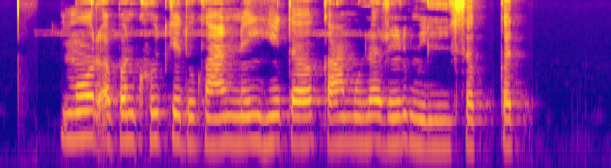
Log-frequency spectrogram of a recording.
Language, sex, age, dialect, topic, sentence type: Chhattisgarhi, female, 25-30, Central, banking, question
